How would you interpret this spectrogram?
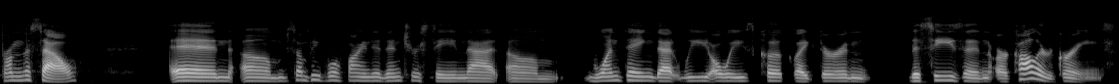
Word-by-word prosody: from 185 +1 -3
the 210 0 -3
South, 170 -3 +5 0.9
and, 170 -2 +5
um, 160 -1 -1
some 200 +4 -5
people 195 -3 -5
find 175 0 -4
it 170 -2 -4
interesting 160 -3 -5
that, 145 -2 0
um, 135 -3 -5 0.3
one 180 +4 -2
thing 180 -2 0
that 160 -2 +3
we 170 +2 -4
always 165 -1 -1
cook, 170 -2 -1
like, 145 -2 0
during 155 -1 -2 0.4
the 160 - +4
season 165 -6 -3
are 140 -1 -1
collard 240 - +4
greens. 150 - -4
165 Hz, 135 wpm, -27 LUFS, 150-180 Hz, 0.9 s, South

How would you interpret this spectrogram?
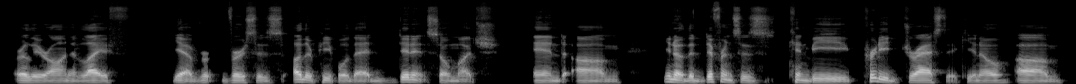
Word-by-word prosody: earlier 90 -2 +3
on 85 0 -1
in 80 - -6
life. 85 -1 +2 0.4
Yeah, - - +4
ver 90 +5 -4
versus 90 -2 -2
other - - +5
people - - -2
that 80 +4 -3
didn't 110 +1 +2
so - - -2
much, 80 -2 -7 0.3
and 85 -2 -1
um, 80 -4 -1 0.4
you - - +1
know - - +7
the 95 - +2
differences 90 -1 -1
can 90 - 0
be 85 -3 +1
pretty 125 -9 +3
drastic. 95 +4 +1
You 90 - -4
know? 90 +1 -1
Um, 85 -3 +1
85 Hz, 145 wpm, -24 LUFS, 80-95 Hz, 0.4 s, know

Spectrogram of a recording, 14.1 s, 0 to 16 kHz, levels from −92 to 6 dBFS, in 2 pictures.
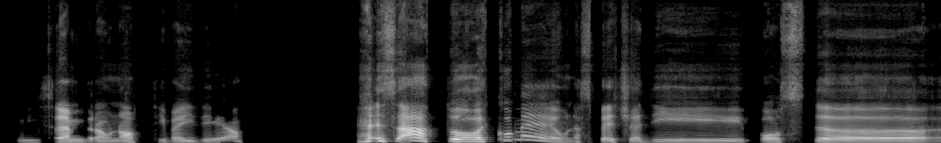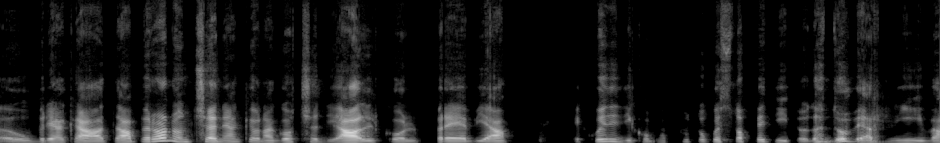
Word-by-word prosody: Mi 175 +2 -21
sembra 180 -5 0
un'ottima 170 +1 -6
idea. 130 -4 -9 0.8
Esatto! 255 -5 +7
È 220 0 +1
come 355 - -5
una 200 +1 -11
specie 215 0 -8
di 180 -4 -10
post 185 +1 -7
ubriacata, 160 0 0
però 255 +9 +1
non 210 -10 -6
c'è 195 +1 +1
neanche 190 +1 -10
una 170 -2 -8
goccia 170 0 -10
di - - -23
alcol, 155 -3 +5
previa. 150 0 -3 0.5
E 460 - -27
quindi 225 0 -7
dico: 165 -3 -20
"Ma - - -33
tutto 200 +2 -22
questo 205 0 -14
appetito 205 -7 -13
da 175 - -10
dove 185 - -4
arriva? 170 -2 -10
175 Hz, 130 wpm, -23 LUFS, 155-205 Hz, 0.8 s, Esatto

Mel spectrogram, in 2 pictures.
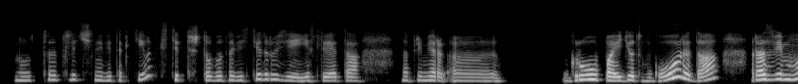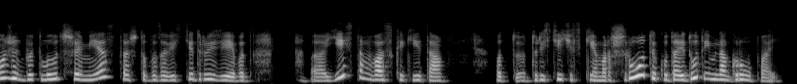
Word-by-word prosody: Ну 185 -1 -5
это 195 +4 -8
отличный 210 -1 -9
вид 185 -1 -9
активности, 225 - -7
т 205 - -16
чтобы 190 +1 -4
завести 190 +3 -4
друзей. 210 -8 -3
Если 175 +1 -4
это, 175 -2 -3 0.4
например, 185 0 -3
э, 165 -1 -6 0.6
группа 205 +1 +5
идет 190 0 +1
в 160 0 -8
горы, 235 - +5
да? - - +2 0.3
Разве 220 +2 +5
может 275 +4 +4
быть 225 +2 -3
лучше 245 +2 +2
место, 250 +5 -1
чтобы 205 -1 -6
завести 200 +4 -3
друзей? 225 -6 +1
Вот 175 -1 -5 0.7
есть 335 - +1
там 315 -5 -2
у - - -3
вас 210 -1 +3
какие-то 195 -5 -3 0.5
вот 180 -2 -5
туристические 210 +5 -4
маршруты, 280 - +5
куда 220 -3 +2
идут 290 +6 +3
именно 235 -4 +3
группой? 195 -9 -2
205 Hz, 145 wpm, -22 LUFS, 180-230 Hz, 0.7 s, группа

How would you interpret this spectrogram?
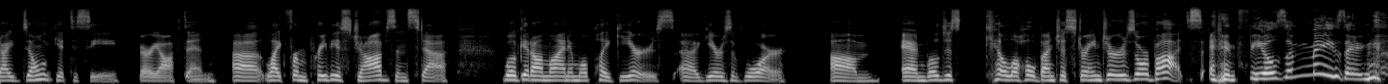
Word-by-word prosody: I 180 -1 -1
don't 205 +7 -2
get 190 -3 -8
to 165 - -15
see - - -11 0.2
very 85 -1 -4
often, 75 - -7
uh, 175 -2 +1
like, 190 -1 0
from 200 -5 -2
previous 205 0 0
jobs 195 +2 +1
and 165 -2 -7
stuff, - - -5 0.5
we'll 210 -1 +5
get 220 +1 +2
online 190 -1 +3
and 185 0 -2
we'll 180 - -2
play 185 -4 -3
Gears, 185 +4 -4
uh, 170 -3 -5
Gears 185 +1 -3
of 175 -4 -10
War, 180 -5 -2 0.4
um, 160 -2 -1 0.2
and 180 -1 +2
we'll 200 +1 +1
just 210 0 -3 0.2
kill 205 -2 +1
a 195 - +2
whole 210 +1 0
bunch 190 0 0
of 200 - 0
strangers 210 +2 +1
or 245 -1 +4
bots, 260 +4 +3
and 220 -5 +2
it 220 -3 +5
feels 265 +2 +5
amazing! 350 - +2
195 Hz, 175 wpm, -23 LUFS, 180-220 Hz, 0.5 s, we'll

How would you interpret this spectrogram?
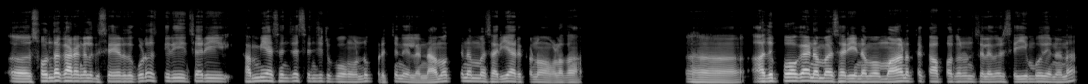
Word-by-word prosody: அ - - +2 0.2
சொந்தக்காரங்களுக்கு 155 -4 +3
செய்றது 140 0 0
கூட 160 +3 0 0.2
சரி, 155 -1 -1 0.2
சரி 150 -1 0 0.3
கம்மியா 160 +4 +2
செஞ்சா 155 +1 -2
செஞ்சுட்டு 145 -1 -7
போவோம். 120 -2 -1
ஒண்ணும் 145 +4 -5
பிரச்சனை 130 +7 -5
இல்ல. 105 - -2
நமக்கு 145 +6 -1
நம்ம 145 -2 -1
சரியா 135 +3 +2
இருக்கணும் 115 -1 -3
அவ்வளோதான். 105 0 -3 1.1
அ - - -4 0.7
அது 140 +2 +5
போக 165 +1 +7
நம்ம 150 -1 +4
சரி 140 -1 +3
நம்ம 130 0 +2
மானத்தை 145 +2 +3
காப்பாத்துனுன்னு 130 0 -2
சில 125 -1 0
பேர் 125 -2 -5
செய்யும்போது, 130 +1 -1
என்னென்னா 115 +2 -3
140 Hz, 165 wpm, -23 LUFS, 125-150 Hz, 1.1 s, போக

